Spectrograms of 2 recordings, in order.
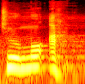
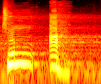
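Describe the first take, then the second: First: The m is followed by a u vowel. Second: The m is followed directly by the next consonant. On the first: The speaker calls it right. "tapi dinamakan di dhammah" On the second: The speaker calls it wrong. "jangan pakai jum'ah, mimnya jangan disukun"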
